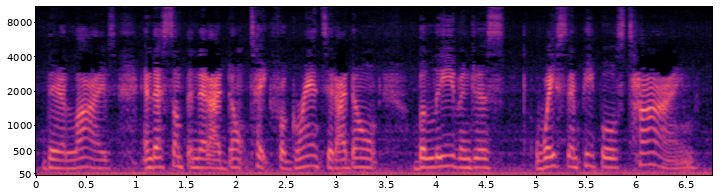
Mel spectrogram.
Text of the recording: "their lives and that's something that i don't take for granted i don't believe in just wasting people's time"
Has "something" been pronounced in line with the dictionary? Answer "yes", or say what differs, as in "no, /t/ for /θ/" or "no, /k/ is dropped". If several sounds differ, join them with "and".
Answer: yes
